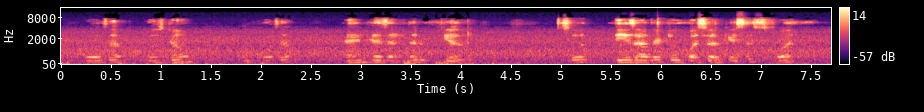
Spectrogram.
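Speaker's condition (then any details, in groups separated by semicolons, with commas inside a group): No condition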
